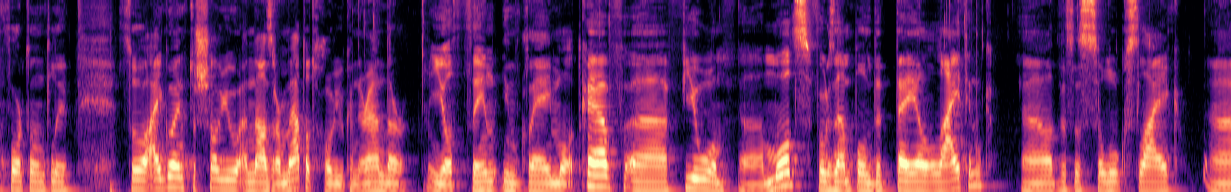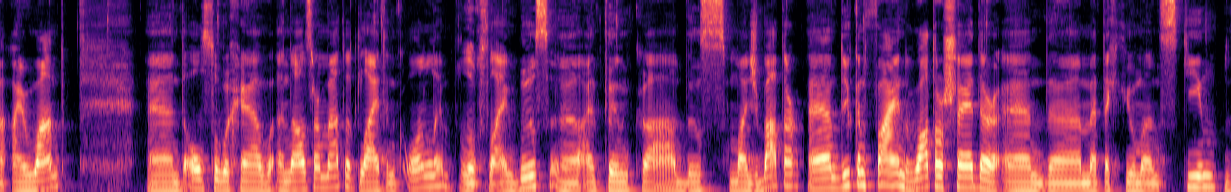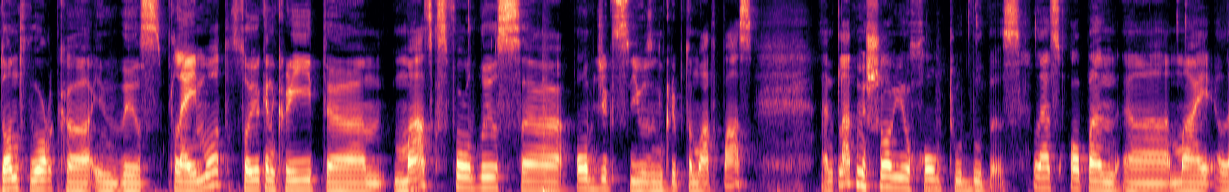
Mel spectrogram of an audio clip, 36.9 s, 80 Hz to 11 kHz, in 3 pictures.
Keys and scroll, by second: 22.2-27.7 typing.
